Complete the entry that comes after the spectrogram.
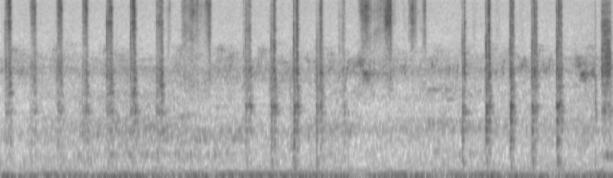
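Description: Fingernails scratch and rub along the crusty, flaking edge of the corroded metal top rail of an aluminium car AC condenser. Quick, bright scratchy ticks repeat throughout over a steady low hum.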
